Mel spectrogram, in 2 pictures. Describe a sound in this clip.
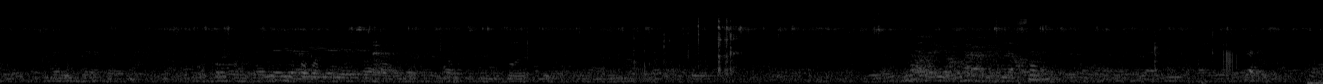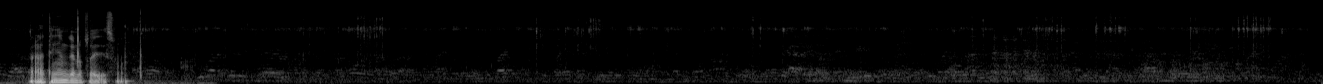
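Poker chips click together as a player handles them.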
